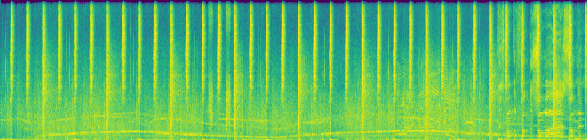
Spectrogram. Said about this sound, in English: Is it a bust? I hear the sirens, run for cover.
